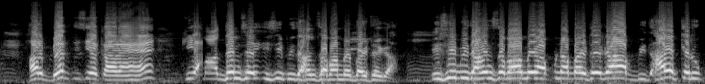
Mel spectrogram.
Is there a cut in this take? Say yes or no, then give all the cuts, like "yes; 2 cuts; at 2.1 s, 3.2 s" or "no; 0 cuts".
yes; 1 cut; at 2.1 s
